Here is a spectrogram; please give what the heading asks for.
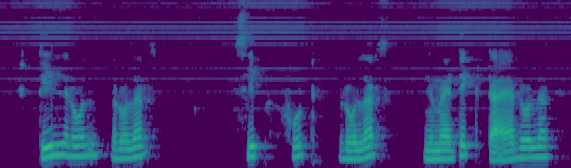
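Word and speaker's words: pneumatic: Rollers, ship foot rollers, न्यूमेटिक tyre roller, ये PNEU न्यूमेटिक, इसको न्यूमेटिक बोलते हैं, न्यूमेटिक टायर रोलर। ये प्न्यूमेटिक नहीं बोलते, इसको न्यूमेटिक टायर रोलर ही बोलते हैं। ओके, इसमें P साइलेंट होता है।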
